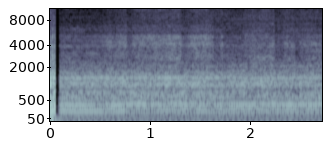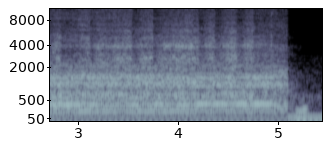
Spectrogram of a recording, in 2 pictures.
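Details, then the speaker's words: Woodturning lathe spinning a small dry Pacific Northwest Myrtle bowl very slowly while removing the bottom: steady motor hum with rough scraping rasp, then winding down; noise from the cloth catching on the back of the workpiece. "Just barely spinning. All that noise is coming from the cloth and the catching it here on the back."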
